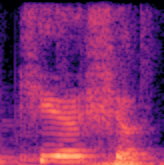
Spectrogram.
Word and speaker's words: Kirche: Die Kirche. The CH here is more of a a snake sound at the back of your mouth.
